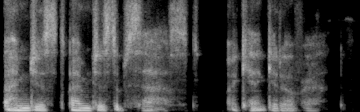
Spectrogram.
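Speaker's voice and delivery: low, breathy whisper of mock infatuation; mock swooning whisper. Teasing Americans, whispering as if infatuated. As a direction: swoon over the accent in a whisper.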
